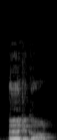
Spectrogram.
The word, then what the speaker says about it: Ødegaard: Ødegaard.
